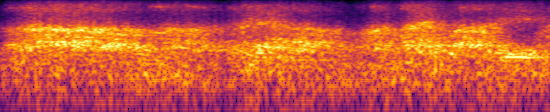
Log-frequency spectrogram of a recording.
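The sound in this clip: An audience chants religious slogans in unison at a majlis gathering. The massed voices roar loud and continuous, swelling and dipping slightly in waves, and sound muffled and dull.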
